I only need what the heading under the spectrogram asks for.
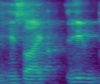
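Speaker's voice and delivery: ordinary talk, nothing marked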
